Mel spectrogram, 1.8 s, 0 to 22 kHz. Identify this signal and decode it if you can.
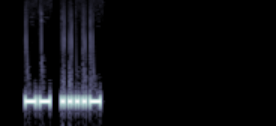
Morse code, heard as a keyed tone, about 50 wpm, 700 Hz. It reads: M4
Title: Single-Letter Single-Number 50wpm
